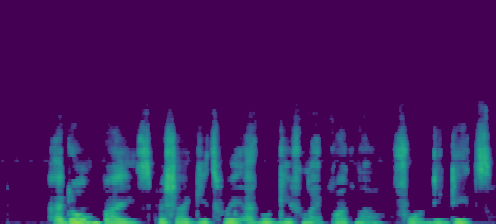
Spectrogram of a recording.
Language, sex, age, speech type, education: Nigerian Pidgin, male, 15-29, spontaneous, tertiary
